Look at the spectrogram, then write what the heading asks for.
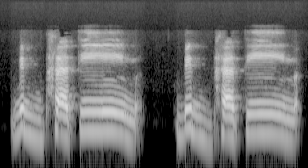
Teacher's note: Bha, this second one is Bha, is a Mahaprana, pronounced with more effort.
